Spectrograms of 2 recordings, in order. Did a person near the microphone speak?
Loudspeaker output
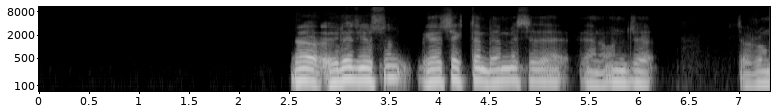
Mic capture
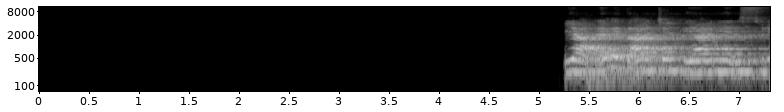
Yes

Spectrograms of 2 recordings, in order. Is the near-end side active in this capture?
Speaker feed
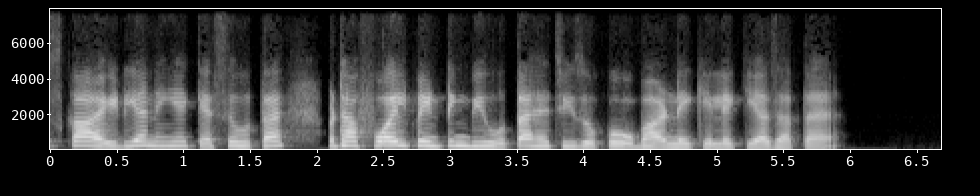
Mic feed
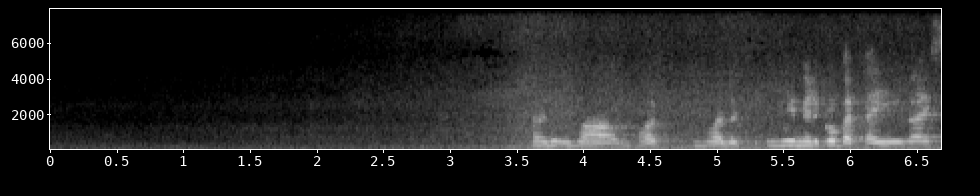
Yes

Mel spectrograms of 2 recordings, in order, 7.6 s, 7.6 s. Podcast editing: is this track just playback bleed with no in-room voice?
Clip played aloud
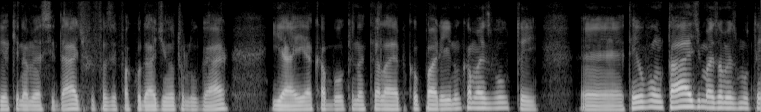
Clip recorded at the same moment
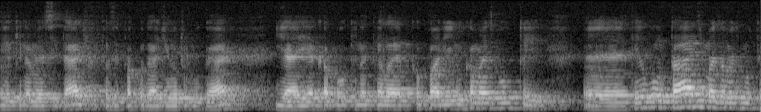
Yes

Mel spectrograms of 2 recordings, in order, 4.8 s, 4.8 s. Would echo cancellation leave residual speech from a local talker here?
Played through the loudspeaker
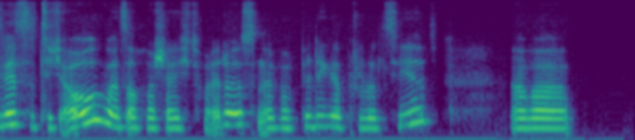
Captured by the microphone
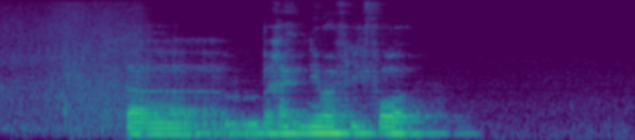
Yes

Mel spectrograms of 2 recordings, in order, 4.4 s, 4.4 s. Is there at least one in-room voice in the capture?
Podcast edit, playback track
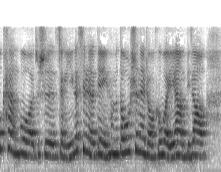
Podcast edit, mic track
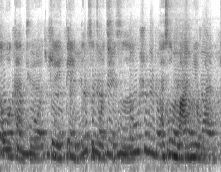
Yes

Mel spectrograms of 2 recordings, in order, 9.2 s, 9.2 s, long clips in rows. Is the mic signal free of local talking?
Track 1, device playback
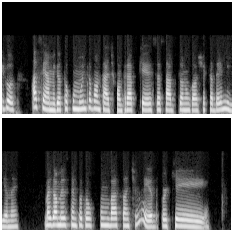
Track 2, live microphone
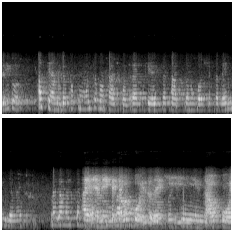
No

